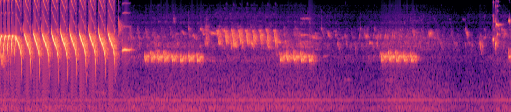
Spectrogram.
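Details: Belgian canary song starting with a fast, loud series of descending sweeps, then softer low rolling trills and a higher buzzy roll, separated by short silences.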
